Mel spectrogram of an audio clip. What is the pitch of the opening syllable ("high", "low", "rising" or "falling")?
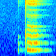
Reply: high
